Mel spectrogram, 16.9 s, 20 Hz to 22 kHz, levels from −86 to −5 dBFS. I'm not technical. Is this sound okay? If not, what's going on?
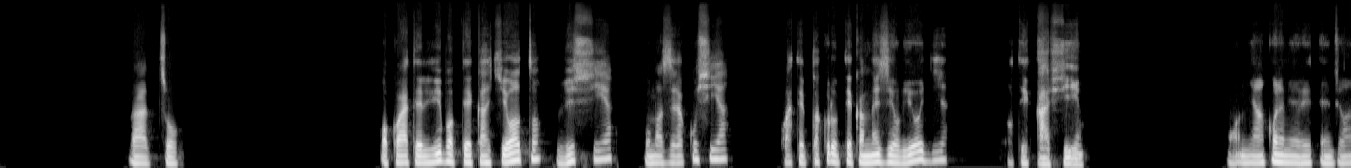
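Yes, the recording has no technical problems that a listener would notice.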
